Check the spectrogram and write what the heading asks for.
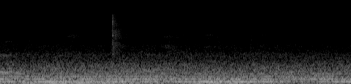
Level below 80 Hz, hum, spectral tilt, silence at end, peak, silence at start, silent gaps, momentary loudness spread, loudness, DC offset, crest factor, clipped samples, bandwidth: -40 dBFS; none; -9 dB/octave; 0 s; -20 dBFS; 0 s; none; 3 LU; -33 LUFS; under 0.1%; 12 dB; under 0.1%; 10.5 kHz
